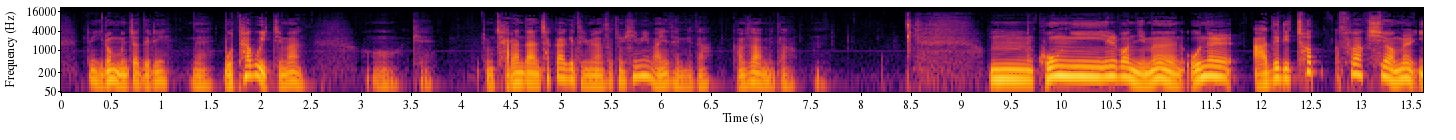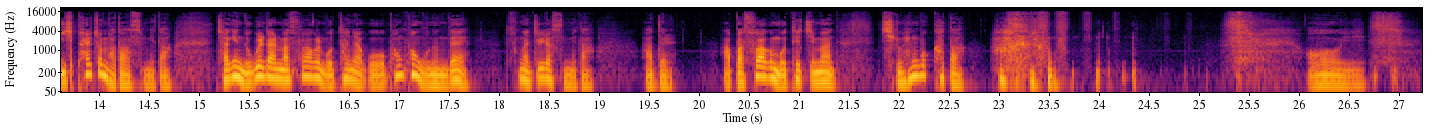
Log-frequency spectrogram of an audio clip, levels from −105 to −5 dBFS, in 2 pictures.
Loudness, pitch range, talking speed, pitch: -29 LUFS, 85-135 Hz, 245 characters per minute, 105 Hz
